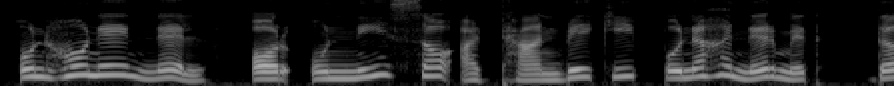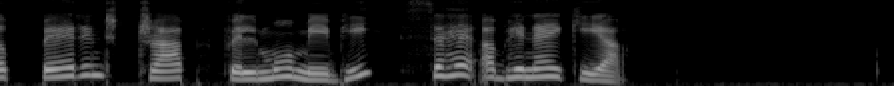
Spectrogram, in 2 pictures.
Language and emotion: Hindi, neutral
